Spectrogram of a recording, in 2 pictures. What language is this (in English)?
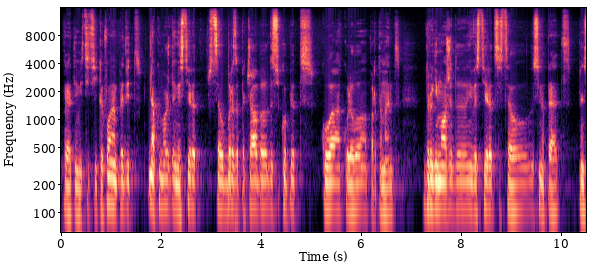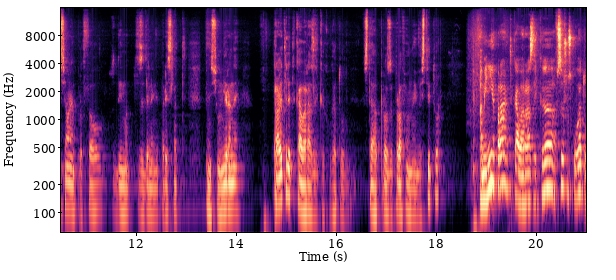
Bulgarian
